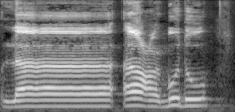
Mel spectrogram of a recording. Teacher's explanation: اس میں مد بہت ہے، مد آپ کو کھینچنا ہے اور عین نکالنا ہے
